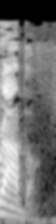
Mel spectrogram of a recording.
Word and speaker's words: Rabba: So now, according to Rabba, and just to be clear, Rabba over here is with a hey, right? And we pronounce it Rabba.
